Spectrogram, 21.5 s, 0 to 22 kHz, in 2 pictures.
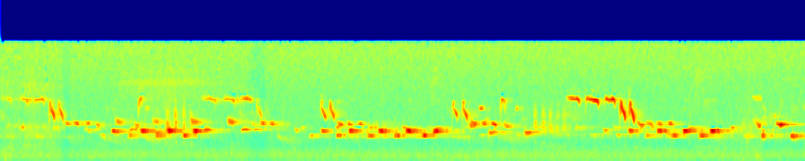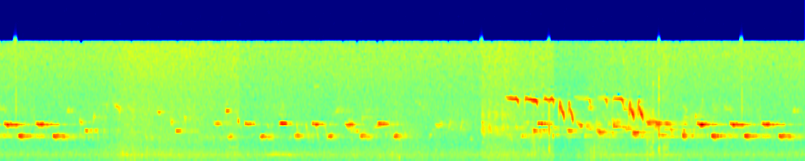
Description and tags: Birds twittering in a suburban forestal park. Good for looping it to a longer sound. Some background noises are included, so it will work as athmosphere, but not as an stand-alone sound. Recorded with Zoom H4N and Canon EOS 600D.
athmosphere, bird, birds, gezwitscher, nature, twitter, twittering, vgel, vogel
